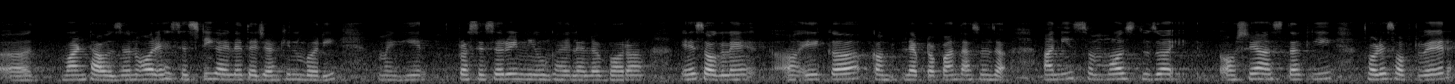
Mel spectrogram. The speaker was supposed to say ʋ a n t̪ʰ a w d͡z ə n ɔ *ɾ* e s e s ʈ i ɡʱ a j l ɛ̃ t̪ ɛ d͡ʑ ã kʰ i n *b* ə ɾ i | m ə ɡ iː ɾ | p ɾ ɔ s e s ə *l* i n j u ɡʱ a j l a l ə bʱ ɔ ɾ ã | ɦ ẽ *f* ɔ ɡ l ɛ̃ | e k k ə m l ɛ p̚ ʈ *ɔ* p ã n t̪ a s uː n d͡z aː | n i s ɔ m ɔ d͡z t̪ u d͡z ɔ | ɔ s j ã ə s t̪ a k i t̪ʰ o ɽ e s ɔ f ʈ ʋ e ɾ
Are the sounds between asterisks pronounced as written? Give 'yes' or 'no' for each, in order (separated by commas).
yes, yes, no, no, yes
